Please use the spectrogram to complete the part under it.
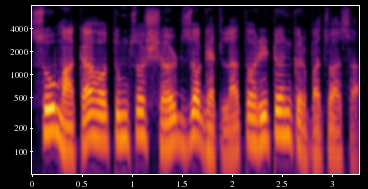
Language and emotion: Goan Konkani, neutral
